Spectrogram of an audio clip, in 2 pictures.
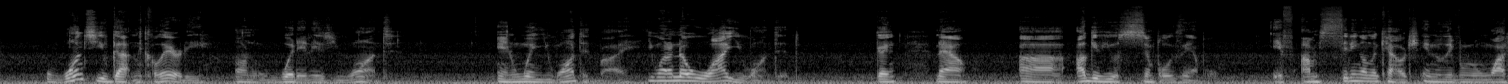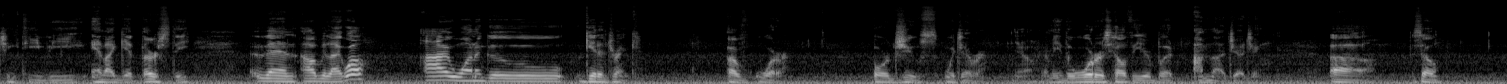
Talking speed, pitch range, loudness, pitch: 160 wpm, 100-130 Hz, -28 LUFS, 110 Hz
